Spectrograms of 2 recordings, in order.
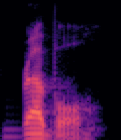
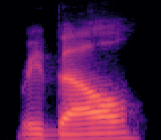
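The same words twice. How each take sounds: First: The stress is on the first syllable. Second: The stress is on the second syllable. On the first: It is used as a noun. "long to short vowel" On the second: It is used as a verb. "long to short vowel"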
